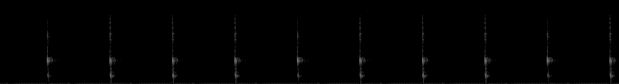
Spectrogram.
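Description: A small synthesizer plays a steady, even beat of short clicking drum hits.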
